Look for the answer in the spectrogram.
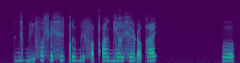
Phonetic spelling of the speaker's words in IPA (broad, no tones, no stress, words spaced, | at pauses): ɡʲobḭfɔsɽə xʲɔǃɯbefo̰ qʼɔlɡʲeʁxʲɔ ɽṵqe | o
